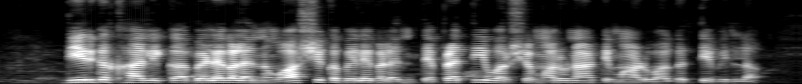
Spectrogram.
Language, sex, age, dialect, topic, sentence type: Kannada, female, 31-35, Coastal/Dakshin, agriculture, statement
